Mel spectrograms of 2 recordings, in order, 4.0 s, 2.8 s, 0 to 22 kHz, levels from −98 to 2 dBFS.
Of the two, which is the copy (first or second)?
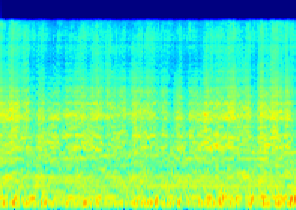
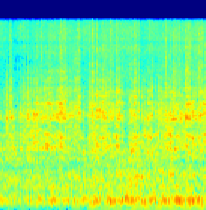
first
